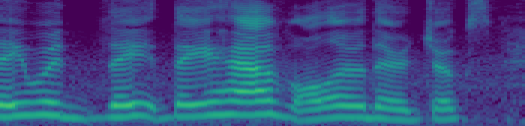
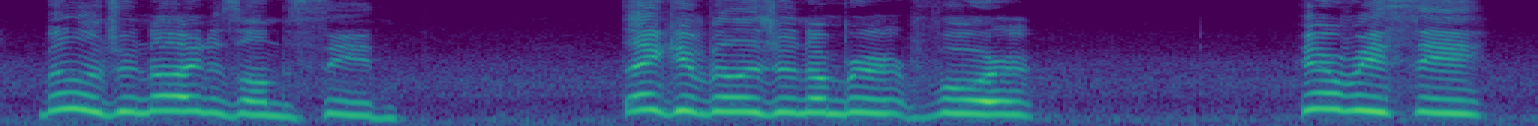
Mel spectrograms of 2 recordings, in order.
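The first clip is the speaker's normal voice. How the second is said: oddly passive, low-key yell, pitched up; 5 semitones higher, 4 dB louder than usual. Showing how the villagers sound when they shout, villager yelling in lowercase. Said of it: "Villager yelling in lowercase".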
